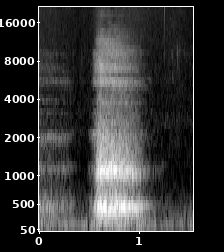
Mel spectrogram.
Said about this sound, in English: Okay, so you guys are going to hear me do a big breath. For me, when I'm clearing energy, breath is the gentlest way to do it. So I do these big yawns. Hold on.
